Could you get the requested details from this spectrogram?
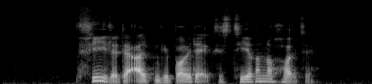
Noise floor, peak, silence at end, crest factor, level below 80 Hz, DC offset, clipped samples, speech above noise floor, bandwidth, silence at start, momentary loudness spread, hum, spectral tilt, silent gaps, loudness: -62 dBFS; -4 dBFS; 0.6 s; 22 dB; -56 dBFS; under 0.1%; under 0.1%; 38 dB; 16 kHz; 0.8 s; 14 LU; none; -6 dB/octave; none; -24 LUFS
